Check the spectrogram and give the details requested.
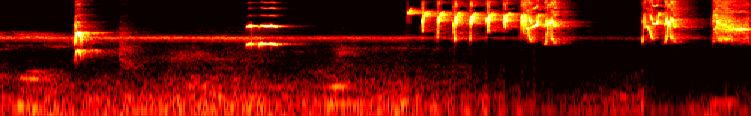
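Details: Champion Oriental magpie-robin (kacer) in full, rich song: scattered bright whistled notes over a steady high tone, then rapid buzzy chattering bursts and harsh trills, with faint low rumbling in the background.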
